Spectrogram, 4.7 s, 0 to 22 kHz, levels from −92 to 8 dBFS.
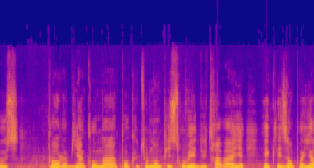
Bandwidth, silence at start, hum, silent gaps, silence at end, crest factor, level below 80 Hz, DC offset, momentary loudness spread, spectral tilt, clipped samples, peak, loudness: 13 kHz; 0 s; none; none; 0 s; 12 dB; -50 dBFS; under 0.1%; 6 LU; -6.5 dB/octave; under 0.1%; 0 dBFS; -12 LUFS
